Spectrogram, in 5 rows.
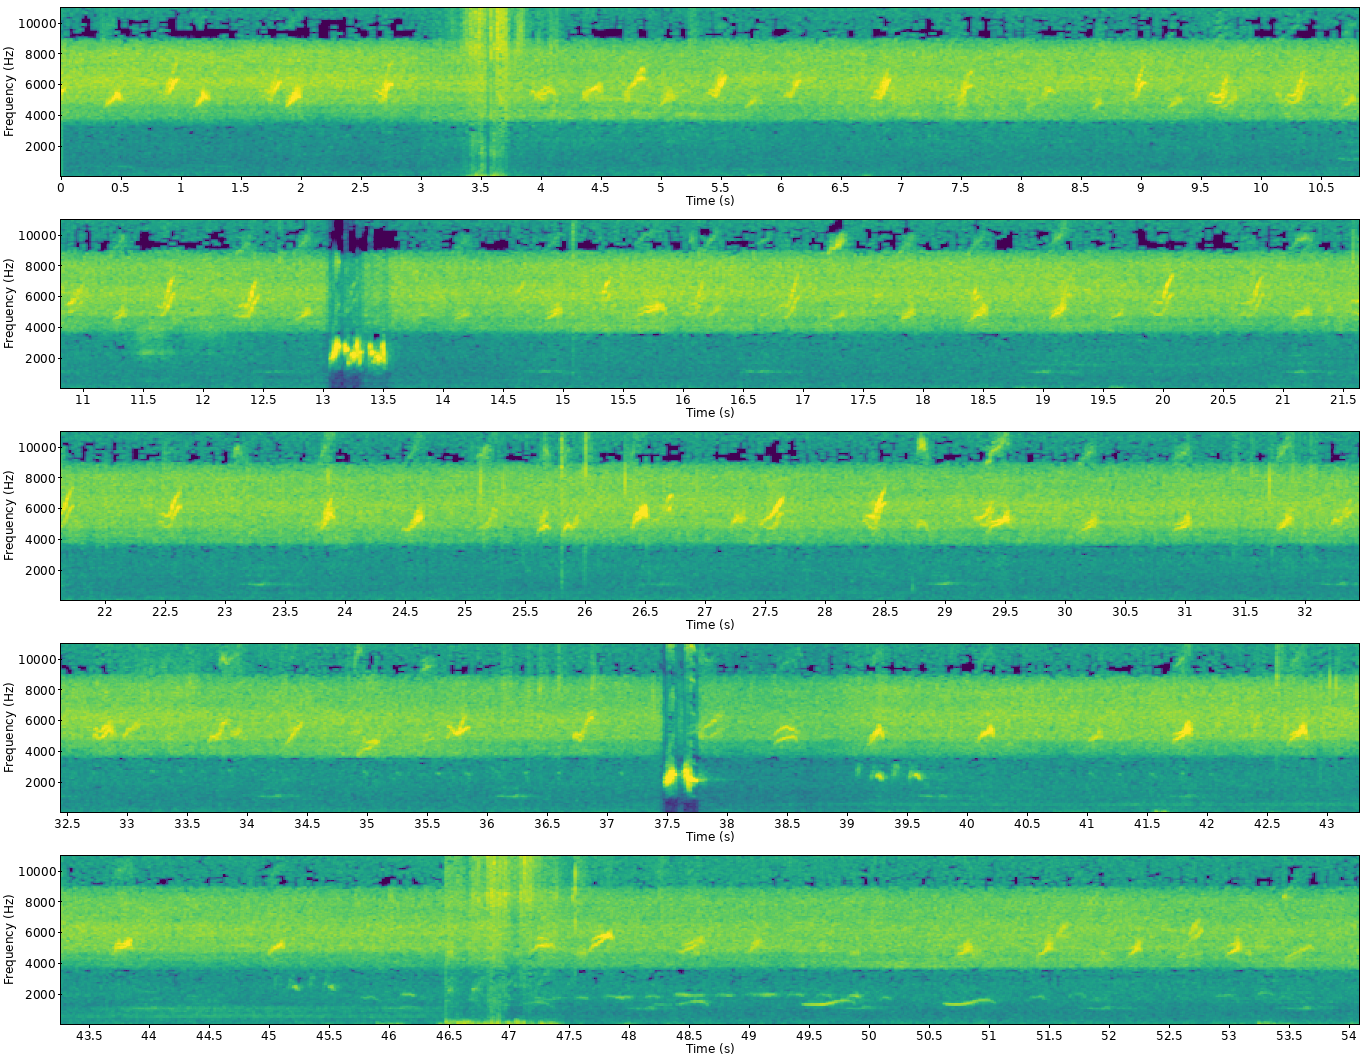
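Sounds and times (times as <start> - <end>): high insect drone: 0.0 - 54.0
loud bird call: 13.0 - 13.6, 37.4 - 38.0.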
